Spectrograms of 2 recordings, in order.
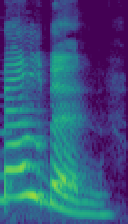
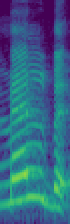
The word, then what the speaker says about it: Melbourne: Today we're in Melbourne. Ooh. Melbourne. Isn't that how you say it? Melbourne. Melbourne. Melbourne. Yeah, I think it is. I don't think you're supposed to say the R.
